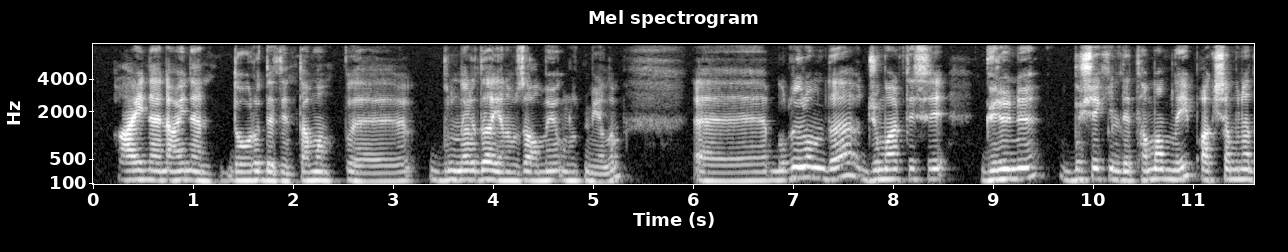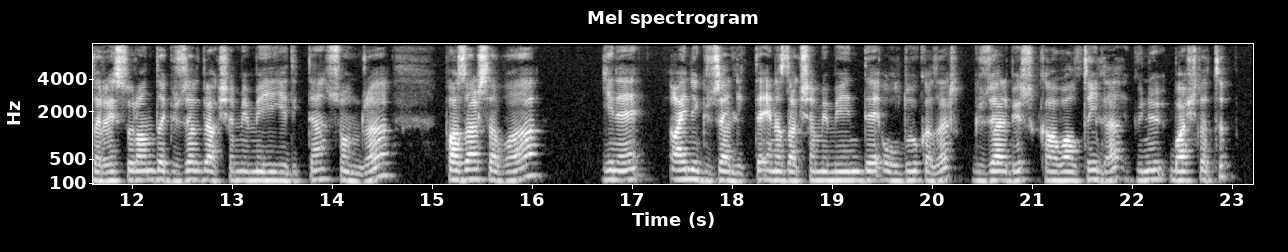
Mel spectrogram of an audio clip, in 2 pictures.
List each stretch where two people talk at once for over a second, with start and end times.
none

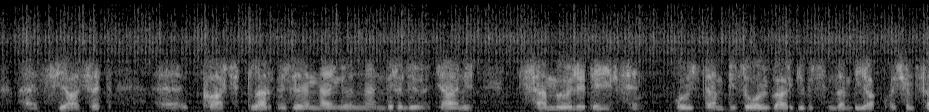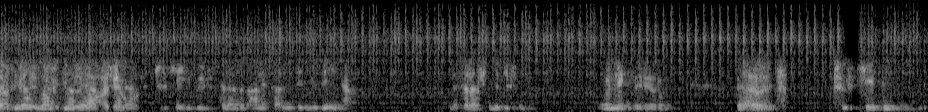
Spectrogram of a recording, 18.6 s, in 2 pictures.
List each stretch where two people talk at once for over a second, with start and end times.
9.3-10.6

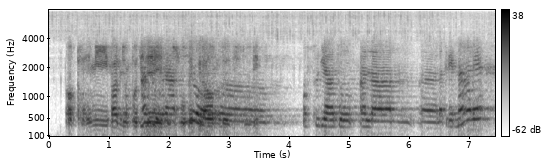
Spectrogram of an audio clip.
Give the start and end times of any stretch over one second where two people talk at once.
1.5-3.5

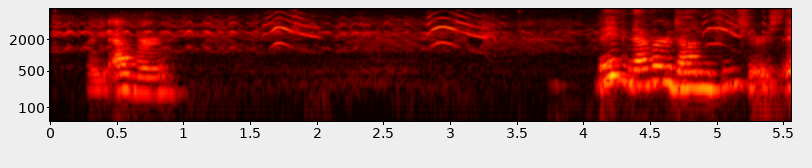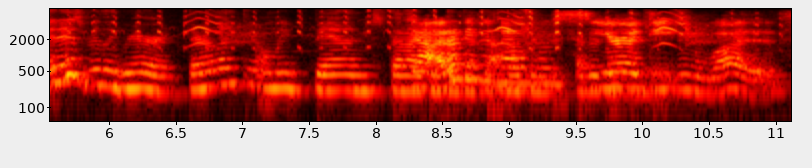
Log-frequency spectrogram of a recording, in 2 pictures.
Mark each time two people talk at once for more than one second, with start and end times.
8.2-10.2

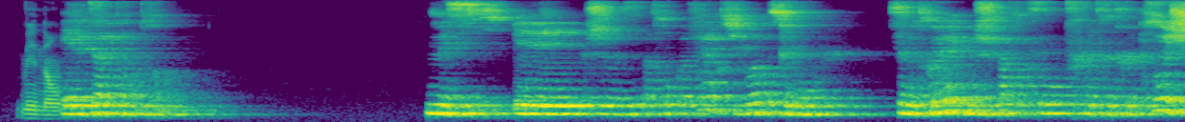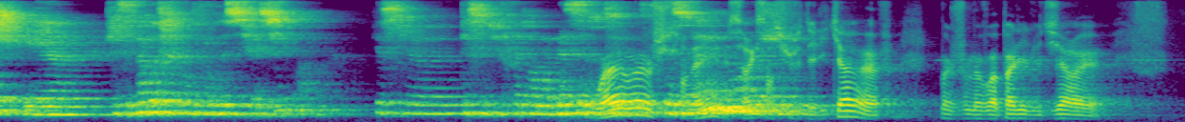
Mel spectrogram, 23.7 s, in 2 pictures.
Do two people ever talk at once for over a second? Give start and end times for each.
17.7-19.7

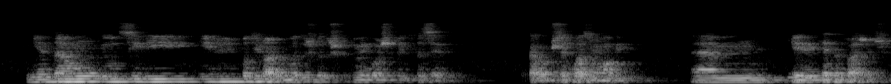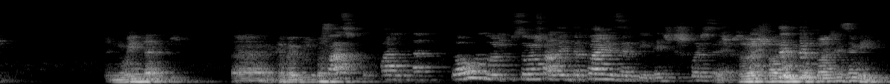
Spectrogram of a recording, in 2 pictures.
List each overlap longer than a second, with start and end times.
none

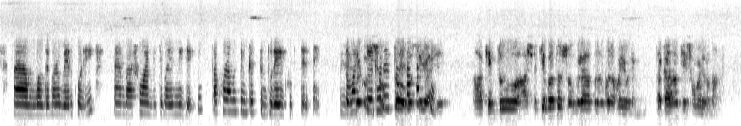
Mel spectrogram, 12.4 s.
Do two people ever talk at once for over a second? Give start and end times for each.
5.7-7.2

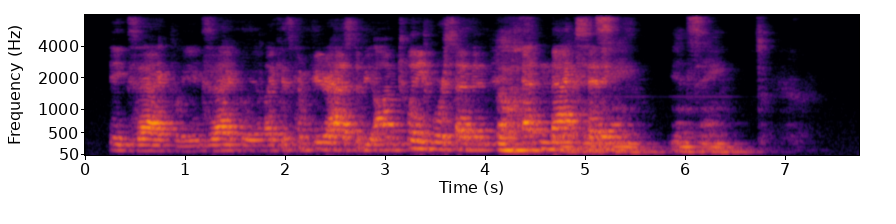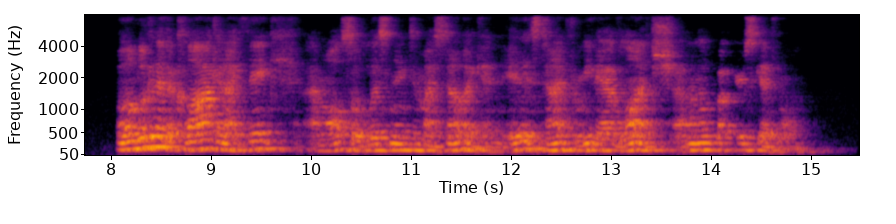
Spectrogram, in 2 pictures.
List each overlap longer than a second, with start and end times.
4.1-5.4

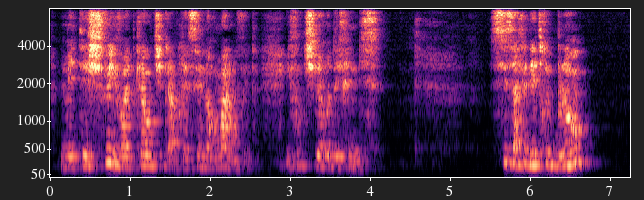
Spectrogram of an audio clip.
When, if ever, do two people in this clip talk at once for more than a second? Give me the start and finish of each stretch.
none

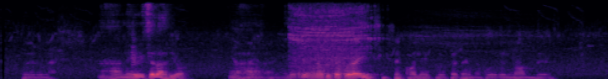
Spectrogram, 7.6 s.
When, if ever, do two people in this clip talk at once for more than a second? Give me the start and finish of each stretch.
none

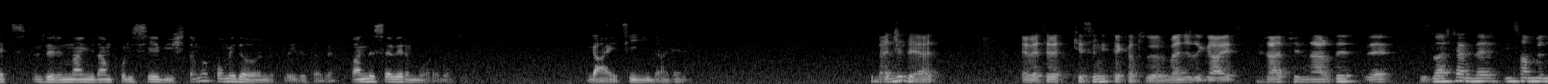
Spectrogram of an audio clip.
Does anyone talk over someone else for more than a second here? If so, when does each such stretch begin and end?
none

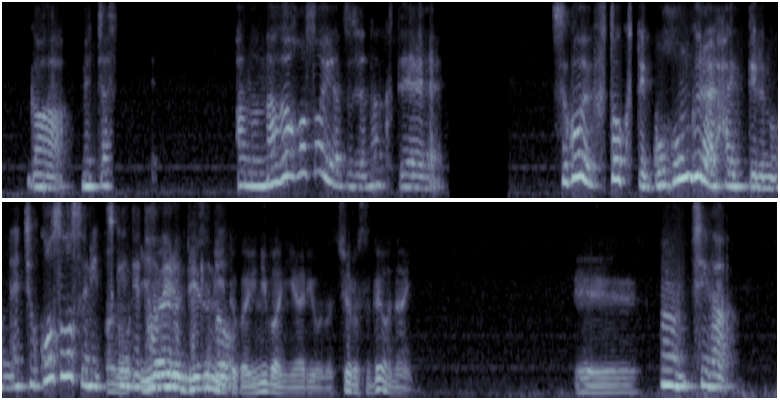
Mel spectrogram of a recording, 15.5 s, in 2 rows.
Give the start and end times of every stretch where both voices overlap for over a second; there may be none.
8.8-10.1

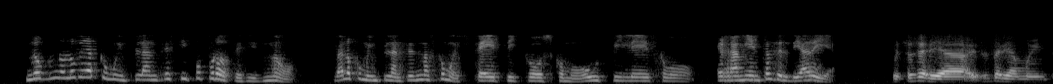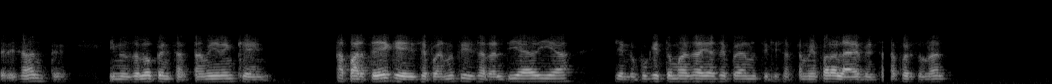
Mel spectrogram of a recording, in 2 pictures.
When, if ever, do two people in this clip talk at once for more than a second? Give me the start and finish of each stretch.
none

